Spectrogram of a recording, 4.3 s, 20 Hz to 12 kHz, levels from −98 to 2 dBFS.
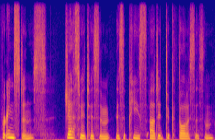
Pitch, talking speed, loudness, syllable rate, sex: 225 Hz, 125 wpm, -20 LUFS, 4.7 syllables/s, female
